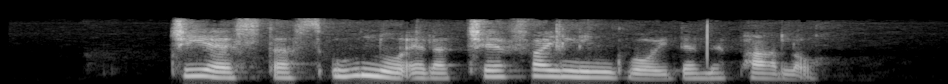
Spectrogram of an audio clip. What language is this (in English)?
Esperanto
